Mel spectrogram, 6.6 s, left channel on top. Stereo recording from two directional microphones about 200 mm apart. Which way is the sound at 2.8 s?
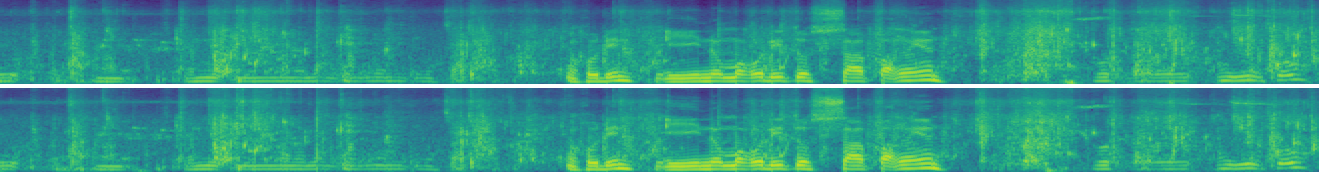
10° right (ahead or behind).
